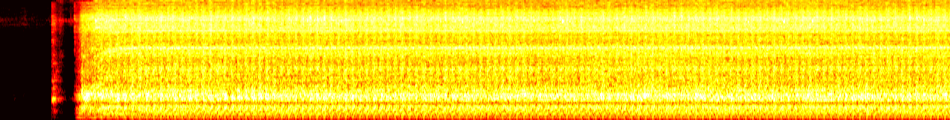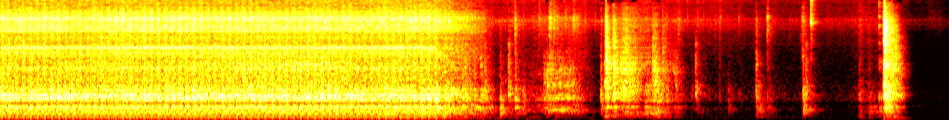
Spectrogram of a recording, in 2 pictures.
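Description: A sewing machine stitches the edges of fabric for a bag lining, running in one steady, close, buzzing stretch of fast needle strokes, then stopping, followed by a few clicks and handling knocks.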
